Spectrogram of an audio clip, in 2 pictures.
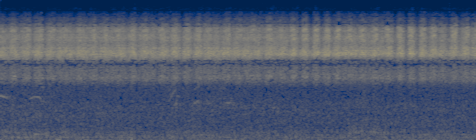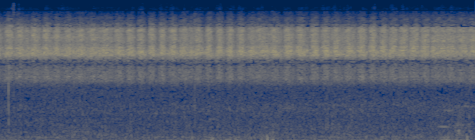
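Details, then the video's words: Cicadas chorusing on Cat Mountain: a dense, high, rasping buzz that throbs in rapid regular pulses, unbroken for the whole stretch. "Цикады на горе "Кошка". Cicadidae on "the Cat" mountain"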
